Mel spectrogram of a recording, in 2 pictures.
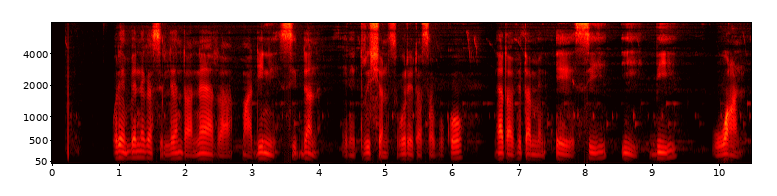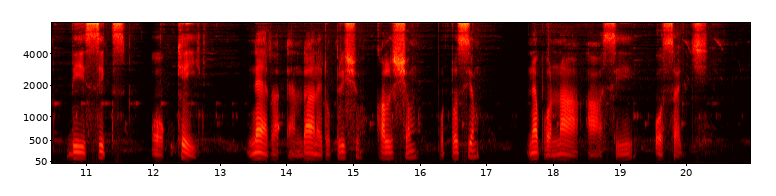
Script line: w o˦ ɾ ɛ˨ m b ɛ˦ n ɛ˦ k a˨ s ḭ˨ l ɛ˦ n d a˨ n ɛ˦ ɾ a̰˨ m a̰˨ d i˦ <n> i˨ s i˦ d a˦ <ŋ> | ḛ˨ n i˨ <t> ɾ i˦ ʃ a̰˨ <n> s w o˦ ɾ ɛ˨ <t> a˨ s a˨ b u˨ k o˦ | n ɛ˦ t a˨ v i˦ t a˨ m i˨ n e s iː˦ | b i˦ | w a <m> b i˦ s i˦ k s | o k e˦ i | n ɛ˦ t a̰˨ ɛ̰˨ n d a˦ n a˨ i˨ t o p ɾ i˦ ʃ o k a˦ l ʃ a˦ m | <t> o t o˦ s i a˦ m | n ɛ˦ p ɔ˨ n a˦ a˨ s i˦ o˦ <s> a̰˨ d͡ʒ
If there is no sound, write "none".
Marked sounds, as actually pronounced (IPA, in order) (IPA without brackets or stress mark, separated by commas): n, n, t, n, t, n, p, s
